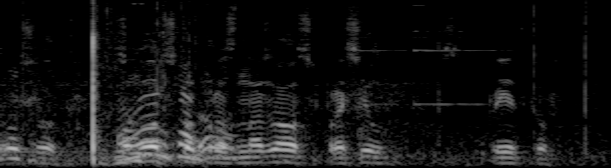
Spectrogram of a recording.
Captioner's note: woman speaking in foreign language in background; speaking in foreign language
